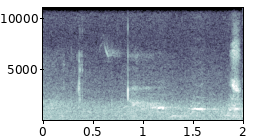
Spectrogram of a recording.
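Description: Quiet outdoor background with a few faint, short chirps.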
